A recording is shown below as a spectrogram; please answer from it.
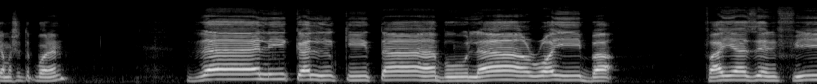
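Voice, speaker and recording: A man teaching Quran recitation, chanting verses slowly and explaining each rule patiently, asking questions and answering them himself. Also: sits high, no echo, studio quality. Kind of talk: recitation lesson.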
